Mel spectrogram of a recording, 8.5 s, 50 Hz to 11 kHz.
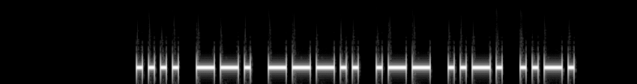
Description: Morse code, heard as a keyed tone, about 15 wpm, 700 Hz. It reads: HG8WFF
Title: DXCC-100 Call Signs - 6 Characters - 15wpm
